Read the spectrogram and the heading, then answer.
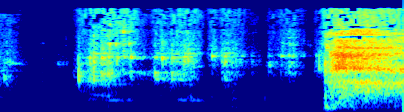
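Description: Someone drinks ice-cold water from a Hydro Flask in a series of short, irregular gulps and slurps, then lets out a loud, breathy exhale of relief.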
